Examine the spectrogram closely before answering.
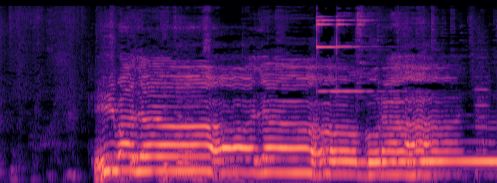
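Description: Men and women sing together loudly.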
